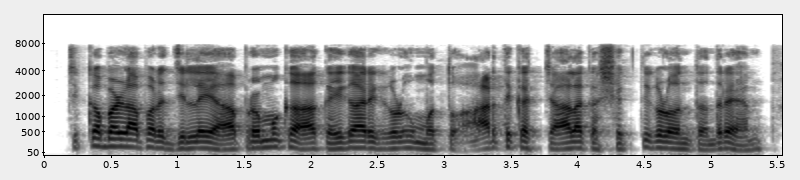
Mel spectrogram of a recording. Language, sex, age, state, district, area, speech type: Kannada, male, 60+, Karnataka, Chikkaballapur, rural, spontaneous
